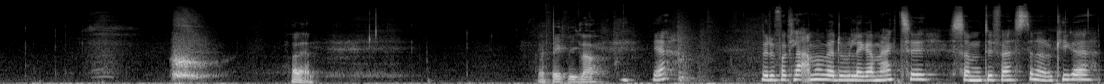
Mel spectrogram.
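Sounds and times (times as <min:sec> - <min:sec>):
deep breath in and out: 0:00.8 - 0:02.4, 0:03.2 - 0:04.2
speech: 0:02.9 - 0:03.4, 0:05.4 - 0:07.0, 0:07.6 - 0:11.0.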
